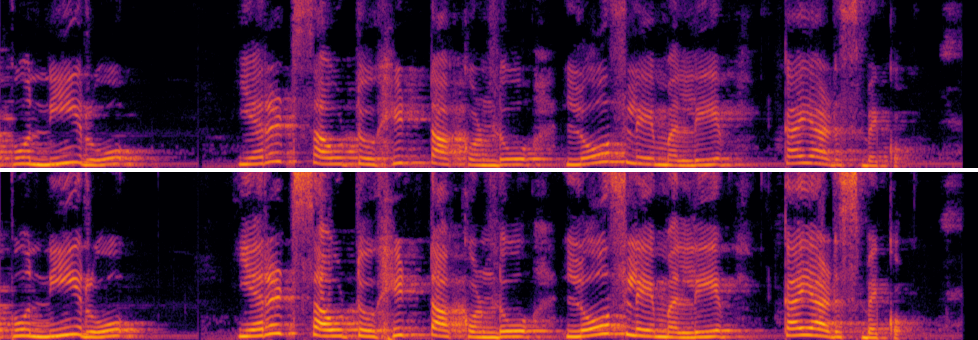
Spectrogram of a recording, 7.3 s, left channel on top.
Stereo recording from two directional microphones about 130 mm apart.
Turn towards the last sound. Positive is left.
turn(degrees=-35)  # may be behind; listen again after turning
